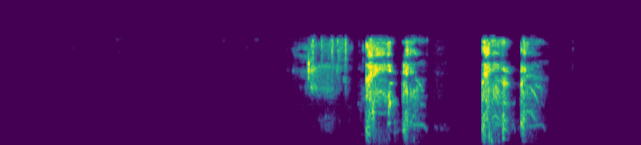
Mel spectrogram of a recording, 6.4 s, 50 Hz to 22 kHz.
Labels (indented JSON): {
  "expert_labels": [
    {
      "quality": "good",
      "cough_type": "dry",
      "dyspnea": false,
      "wheezing": false,
      "stridor": false,
      "choking": false,
      "congestion": false,
      "nothing": true,
      "diagnosis": "upper respiratory tract infection",
      "severity": "mild"
    }
  ],
  "age": 43,
  "gender": "male",
  "respiratory_condition": false,
  "fever_muscle_pain": false,
  "status": "COVID-19"
}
